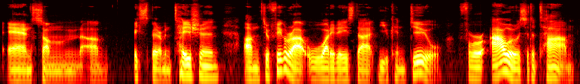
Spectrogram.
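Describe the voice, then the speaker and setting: A man's voice: deep voice, a bit bright, no room sound, studio quality. A man hosting a podcast, giving informal, conversational advice straight to listeners with emphatic repetition. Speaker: podcast host. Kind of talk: casual advice monologue to listeners.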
